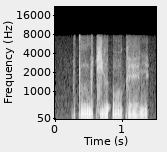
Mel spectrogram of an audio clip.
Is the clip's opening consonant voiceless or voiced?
voiceless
